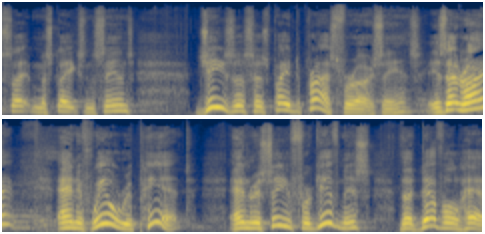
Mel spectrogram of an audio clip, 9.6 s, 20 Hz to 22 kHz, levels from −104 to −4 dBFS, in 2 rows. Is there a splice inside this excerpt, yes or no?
no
